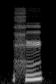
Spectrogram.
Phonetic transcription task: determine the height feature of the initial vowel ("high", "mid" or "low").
high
